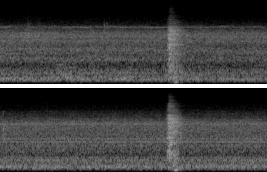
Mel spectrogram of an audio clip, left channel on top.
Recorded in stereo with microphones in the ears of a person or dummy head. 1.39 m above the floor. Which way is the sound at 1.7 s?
35° right (ahead or behind).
